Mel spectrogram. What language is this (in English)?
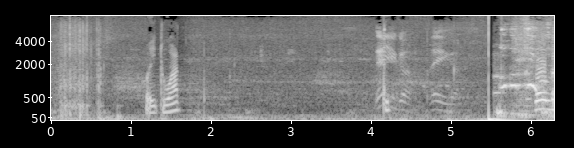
English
